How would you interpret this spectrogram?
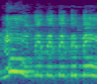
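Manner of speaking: high, loud string of panicked pleas; acted alarm, pitch shooting way up. Man at gunpoint protests to cop, high loud panic.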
